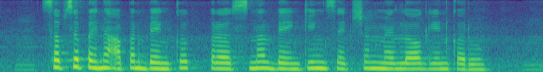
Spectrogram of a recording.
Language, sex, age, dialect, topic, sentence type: Maithili, female, 18-24, Eastern / Thethi, banking, statement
